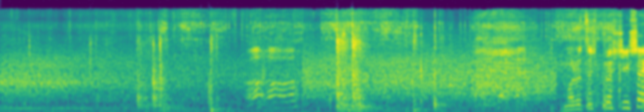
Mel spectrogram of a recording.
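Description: Small bicycle tyres roll and hum on smooth concrete.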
